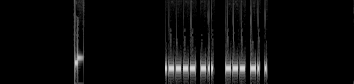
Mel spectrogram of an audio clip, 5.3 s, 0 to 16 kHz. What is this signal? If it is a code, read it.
Morse code, heard as a keyed tone, about 48 wpm, 700 Hz. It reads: 1D ONE
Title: Field Day Exchanges - 45wpm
